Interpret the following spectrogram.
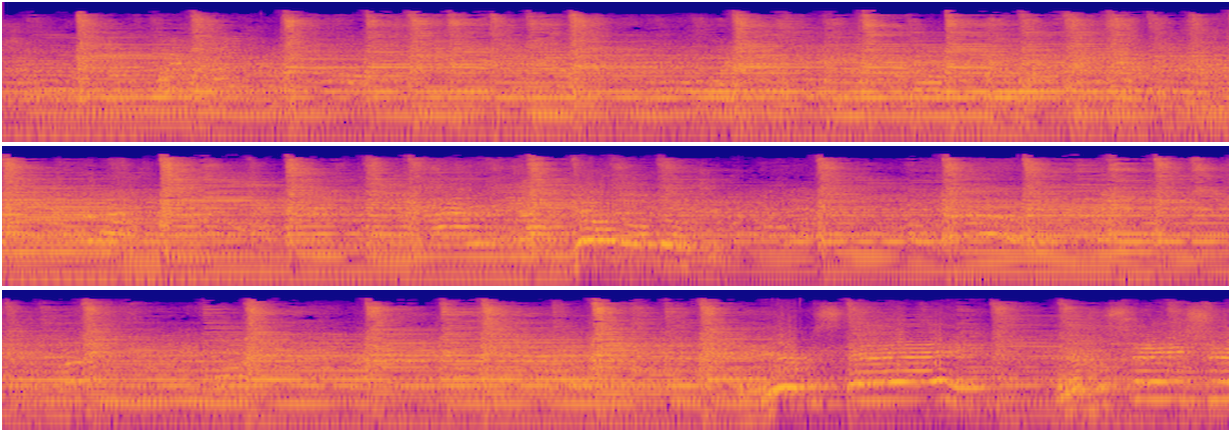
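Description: Live country band music led by a strummed acoustic guitar, with steady held notes under the regular strokes and a few sung phrases near the end.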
